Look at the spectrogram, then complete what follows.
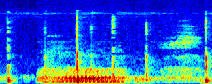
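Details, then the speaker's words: Female dog asleep in the room snoring: a low, rumbling, fluttering breath sound lasting about a second, then fading, over faint room noise. "apologize if you can hear my dog snoring"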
